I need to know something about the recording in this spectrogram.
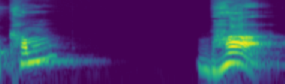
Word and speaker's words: खंभा: खम, देखिए खन नहीं पढ़ेंगे इसको, खम भा, खंभा, देखिए यहाँ पे ये जो ऊपर बिंदी है यहाँ पे जो है ना आधा म के रूप में उच्चारण हो रहा है।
